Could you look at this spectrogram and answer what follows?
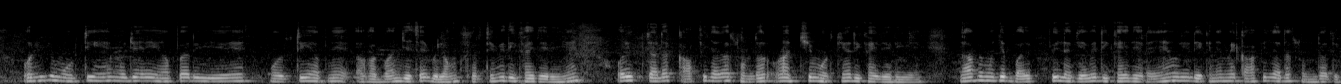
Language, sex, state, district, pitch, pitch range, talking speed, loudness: Hindi, male, West Bengal, Jalpaiguri, 150 Hz, 135-165 Hz, 240 wpm, -27 LUFS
